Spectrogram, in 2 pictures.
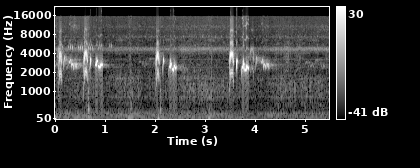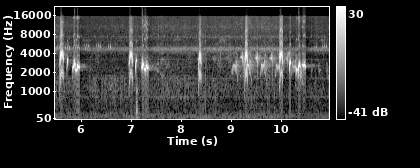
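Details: Gacor sooty-headed bulbul song used to provoke rivals closer and to tutor other birds: a bubbly, falling whistled phrase repeated roughly every one and a half seconds, each opening with a sharp click, over a constant high whine.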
